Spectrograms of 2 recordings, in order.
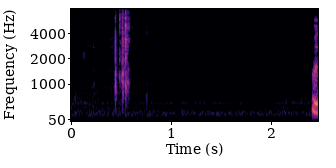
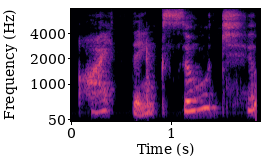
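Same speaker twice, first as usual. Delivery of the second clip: ordinary delivery, nothing marked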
